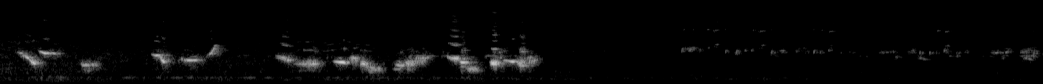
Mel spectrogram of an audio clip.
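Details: Eurasian magpie (Pica pica) imitating a siren: loud swooping whistles rising and falling for about five seconds, then softer, higher chattering notes.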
